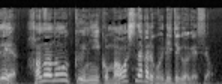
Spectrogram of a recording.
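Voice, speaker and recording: A man is speaking. His pace is fairly quick. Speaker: radio host. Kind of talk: casual solo radio talk. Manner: rambling, filler-heavy, conversational.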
